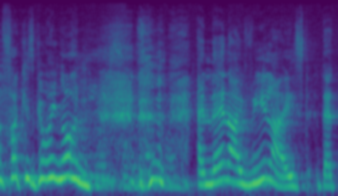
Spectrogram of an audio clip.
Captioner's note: laughter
